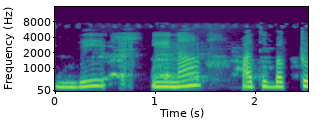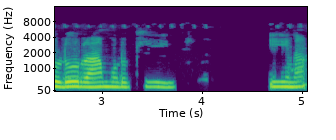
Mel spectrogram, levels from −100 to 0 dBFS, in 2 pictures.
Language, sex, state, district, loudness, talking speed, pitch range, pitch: Telugu, female, Andhra Pradesh, Chittoor, -17 LUFS, 70 wpm, 205-245 Hz, 210 Hz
